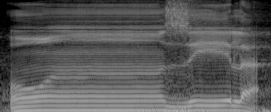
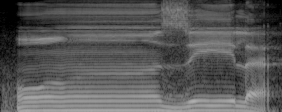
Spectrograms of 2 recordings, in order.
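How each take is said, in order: No difference in how they are said.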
